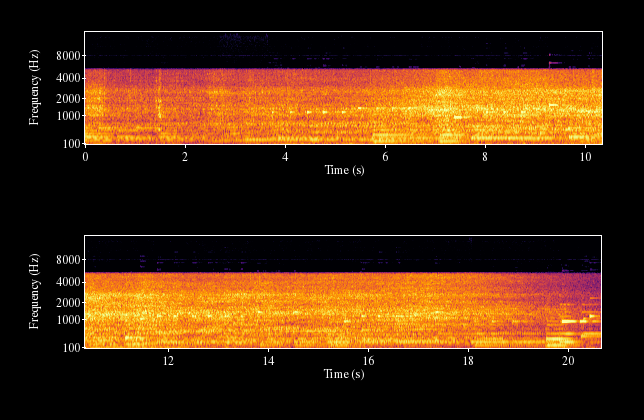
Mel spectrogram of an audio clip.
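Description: Background music with held notes over the broad noise of snowplow trucks on a snowy street. The noise swells a few seconds in and fades near the end.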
